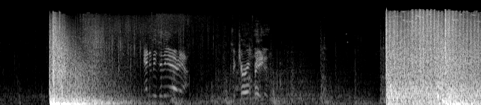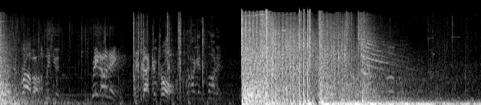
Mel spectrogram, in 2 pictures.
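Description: Gunfire rings out in loud bursts with a booming echo.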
